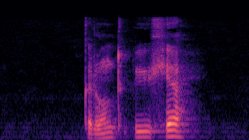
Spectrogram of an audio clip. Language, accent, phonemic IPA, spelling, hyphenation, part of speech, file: German, Austria, /ɡʁʊntˈbyːçɐ/, Grundbücher, Grund‧bü‧cher, noun, De-at-Grundbücher.ogg
- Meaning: nominative/accusative/genitive plural of Grundbuch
